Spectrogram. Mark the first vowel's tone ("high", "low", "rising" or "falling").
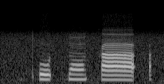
low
